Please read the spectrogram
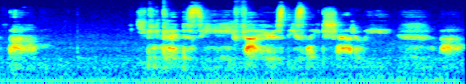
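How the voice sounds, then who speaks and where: A man whispers at a very slow pace. Noticeable background noise sits behind him. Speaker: ASMR content creator. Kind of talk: ASMR gaming show and tell. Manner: whispered, soft-spoken.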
